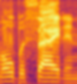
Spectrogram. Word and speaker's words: Obidon: around but but yeah obidon is um it's kind of a twisting of the word obsidian that's how I used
